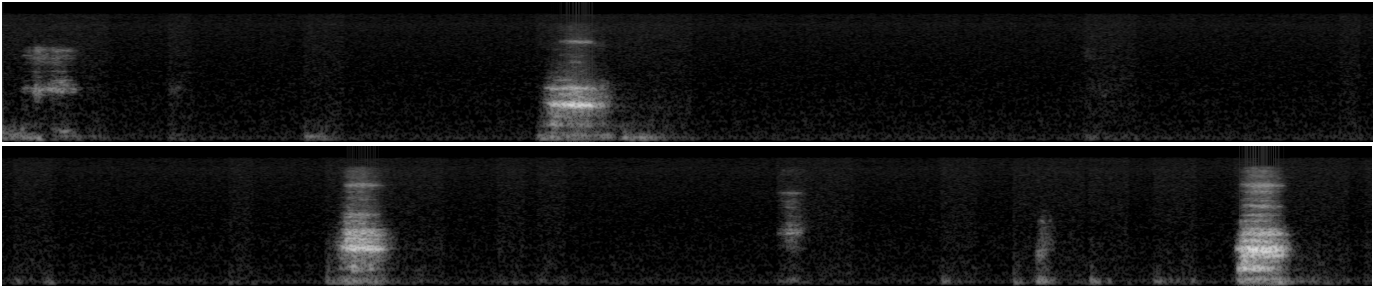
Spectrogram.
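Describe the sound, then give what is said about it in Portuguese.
Three deep breaths, widely spaced and alone against near silence, each a short breathy rush, with the last one the loudest. “E vamos respirar três vezes.”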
